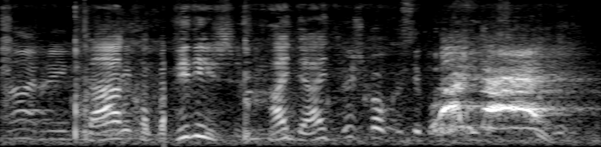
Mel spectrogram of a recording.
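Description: Men talking excitedly, with one loud drawn-out shout about three seconds in. A few sharp knocks are heard between the words.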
